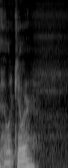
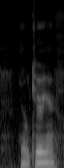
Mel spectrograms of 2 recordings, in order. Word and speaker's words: Helicarrier: Next one we got here is Detonate the Helikiller. Helicarrier, sorry, kind of mispronounced it.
